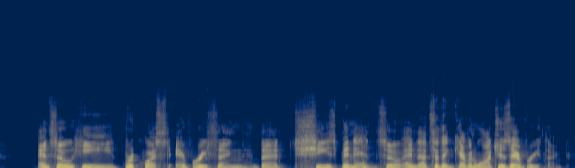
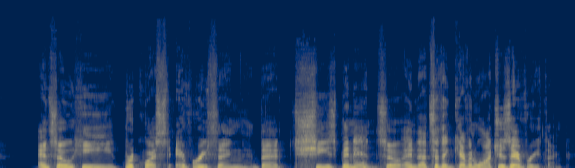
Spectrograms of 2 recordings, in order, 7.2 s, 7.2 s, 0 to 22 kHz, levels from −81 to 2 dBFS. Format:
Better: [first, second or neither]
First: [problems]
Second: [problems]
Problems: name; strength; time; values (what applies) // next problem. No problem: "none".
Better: second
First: muffled; very slightly; fading above 3.5 kHz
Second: none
